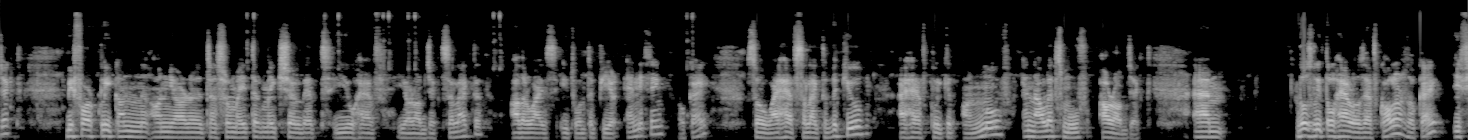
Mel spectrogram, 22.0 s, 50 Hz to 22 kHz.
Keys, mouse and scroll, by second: 3.6-9.3 drag, 10.2 click.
